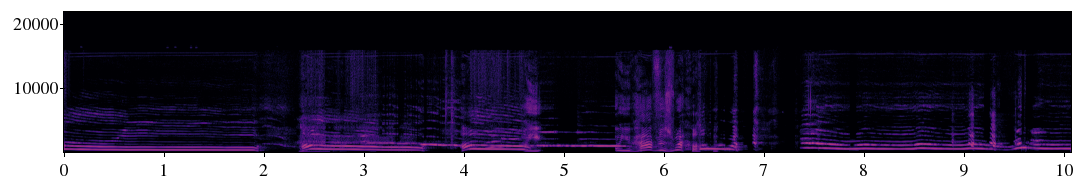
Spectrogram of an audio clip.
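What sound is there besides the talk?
dog howling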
